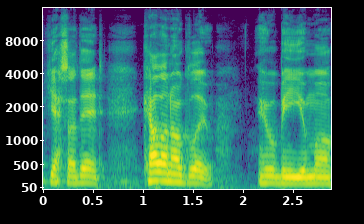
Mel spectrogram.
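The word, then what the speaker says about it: Çalhanoğlu: and then caleno who will be did i pronounce that right calendar glue yes i did calendar glue who will be your more creative player out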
